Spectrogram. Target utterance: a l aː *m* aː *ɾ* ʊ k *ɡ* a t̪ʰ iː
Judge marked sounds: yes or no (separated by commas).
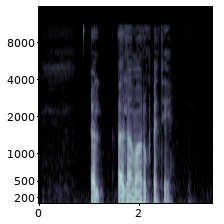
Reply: yes, yes, no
